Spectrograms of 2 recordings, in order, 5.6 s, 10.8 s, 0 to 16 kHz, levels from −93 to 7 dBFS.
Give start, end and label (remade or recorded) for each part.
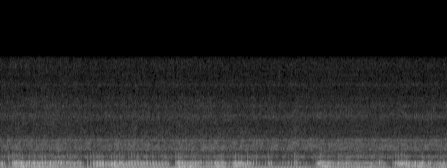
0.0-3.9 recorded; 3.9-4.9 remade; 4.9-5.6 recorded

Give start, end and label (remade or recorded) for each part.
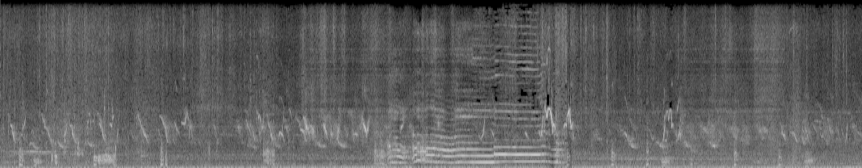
0.0-3.8 recorded; 3.8-5.9 remade; 5.9-8.5 recorded; 8.5-9.8 remade; 9.8-10.8 recorded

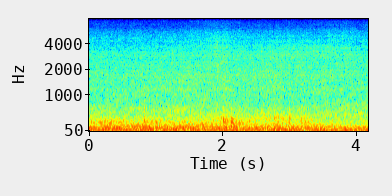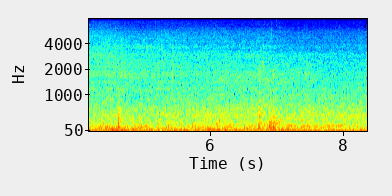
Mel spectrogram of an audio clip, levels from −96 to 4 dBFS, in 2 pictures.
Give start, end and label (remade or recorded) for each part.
0.0-8.4 recorded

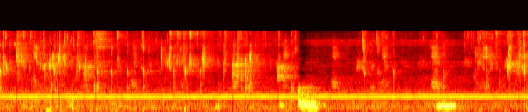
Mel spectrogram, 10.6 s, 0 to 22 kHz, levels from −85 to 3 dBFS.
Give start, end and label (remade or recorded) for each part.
0.0-3.4 recorded; 3.4-5.6 remade; 5.6-10.6 recorded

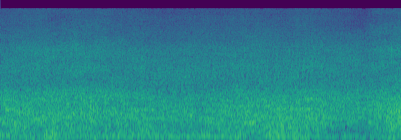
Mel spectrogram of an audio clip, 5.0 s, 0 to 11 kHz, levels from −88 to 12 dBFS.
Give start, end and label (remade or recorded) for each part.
0.0-0.6 remade; 0.6-1.6 recorded; 1.6-4.6 remade; 4.6-5.0 recorded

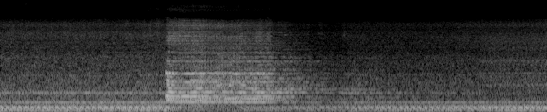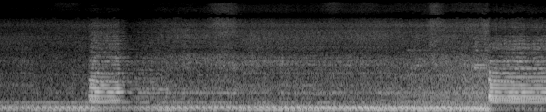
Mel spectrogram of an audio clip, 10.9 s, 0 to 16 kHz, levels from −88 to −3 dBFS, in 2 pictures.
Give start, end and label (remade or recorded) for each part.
0.0-1.8 recorded; 1.8-2.4 remade; 2.4-4.8 recorded; 4.8-5.8 remade; 5.8-7.9 recorded; 7.9-9.4 remade; 9.4-10.9 recorded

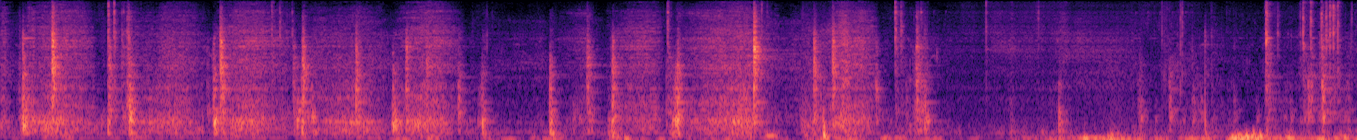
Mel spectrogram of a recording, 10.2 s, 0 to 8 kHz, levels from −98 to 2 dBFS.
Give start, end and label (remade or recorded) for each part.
0.0-7.1 recorded; 7.1-8.5 remade; 8.5-10.2 recorded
